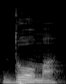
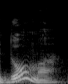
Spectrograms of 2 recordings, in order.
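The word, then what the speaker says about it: дома: W domu to po prostu doma. Tak jak tutaj adin doma, czyli sam w domu, a jeżeli chcielibyście powiedzieć jestem w domu, też mówicie po prostu ja doma. Zapamiętajcie, że akcent pada na o.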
